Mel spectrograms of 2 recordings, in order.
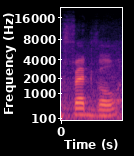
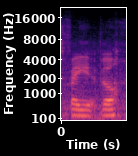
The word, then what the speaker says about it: Fayetteville: small town in Tennessee called Fayetteville, or Fedville as the locals call it. I am not a native to there, so I pronounce all the letters. It's Fayetteville.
